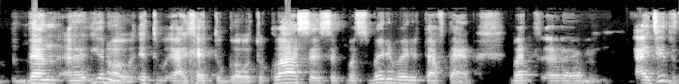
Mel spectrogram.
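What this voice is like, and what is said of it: Non-native accent in English. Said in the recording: “obviously, you have your accent,”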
